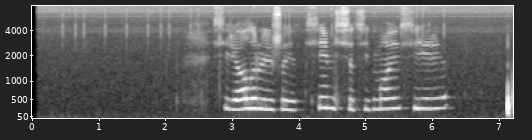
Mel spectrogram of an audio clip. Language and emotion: Russian, sad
